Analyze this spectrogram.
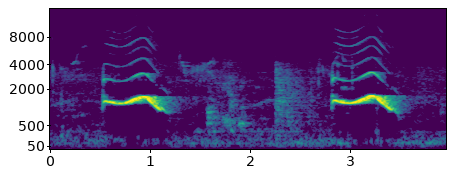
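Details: Rainy-season call of an Asian koel, recorded 23 June 2022: two strong whistled notes about two seconds apart, each swelling upward and then sliding down, with softer rustling between them.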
